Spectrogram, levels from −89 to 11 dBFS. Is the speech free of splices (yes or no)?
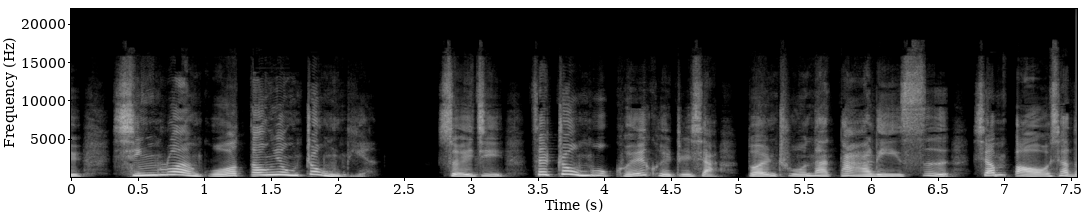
yes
